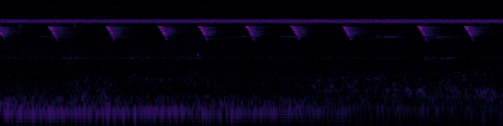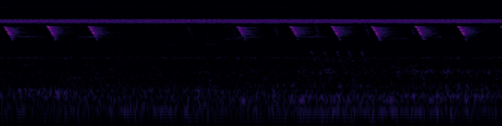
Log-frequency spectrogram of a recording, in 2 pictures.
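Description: A bird repeating a short, falling chirp in a quick, even series, about three every two seconds, with a pause of about two seconds past the middle, over a steady high-pitched insect drone.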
